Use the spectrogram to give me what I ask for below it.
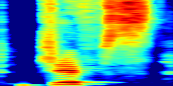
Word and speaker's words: GIF: the creator of gifts said that they should pronounce gifs and i make fun of everyone who pronounces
